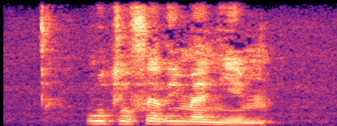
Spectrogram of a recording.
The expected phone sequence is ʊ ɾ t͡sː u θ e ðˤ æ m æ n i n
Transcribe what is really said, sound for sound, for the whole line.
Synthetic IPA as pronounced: ʊ ɾ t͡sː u f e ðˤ i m æ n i m

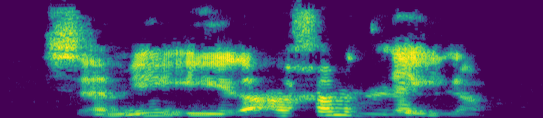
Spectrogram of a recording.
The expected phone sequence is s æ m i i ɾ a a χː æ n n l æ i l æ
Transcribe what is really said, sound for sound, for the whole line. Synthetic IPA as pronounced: s æ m i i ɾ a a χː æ m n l æ j l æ

